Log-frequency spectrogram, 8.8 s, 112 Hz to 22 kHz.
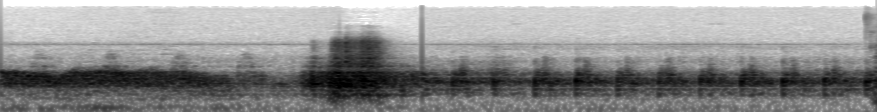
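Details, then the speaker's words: Home Doppler on a pregnant woman: her own slower pulse first, then after a loud shift a rapid, regular whooshing fetal heartbeat about 140–150 a minute, almost double hers. "so this is her heartbeat which is what we heard last time it went away that's me now I'm going to find this is him so you can hear that it's much faster"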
